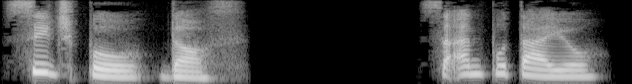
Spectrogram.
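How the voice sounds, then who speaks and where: Woman voicing a polite, calm young guard. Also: lowish voice, drawn-out words, no echo, studio quality. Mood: gentle.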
